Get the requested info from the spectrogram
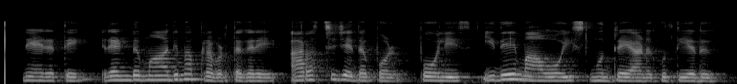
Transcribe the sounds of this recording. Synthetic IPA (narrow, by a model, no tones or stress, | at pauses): ne̞ːɾɐt̪ːe̞ɾe̞ɳɖɨmaːd̪ʱjɐmɐprɐʋɐrt̪ɐɣɐɾe̞ɐrɐstːɨt͡ɕe̞jt̪ːɐpːo̞ːɭpo̞ːliːsiðe̞maːʋo̞ːjisʈɨmud̪ɾɐjaːɳɨkut̪ːijɐðɨ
